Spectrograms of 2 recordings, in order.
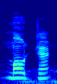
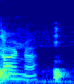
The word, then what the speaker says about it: Moderna: I know I'm saying the name wrong. Modena. Whatever. Moderna.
